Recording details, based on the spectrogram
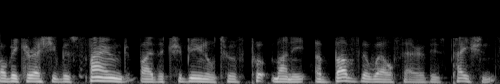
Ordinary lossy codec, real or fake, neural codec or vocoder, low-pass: MP3, 32 kbps; real; none; 3.6 kHz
